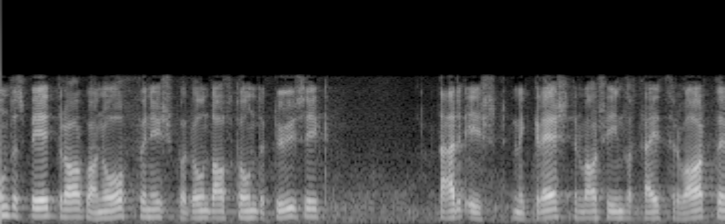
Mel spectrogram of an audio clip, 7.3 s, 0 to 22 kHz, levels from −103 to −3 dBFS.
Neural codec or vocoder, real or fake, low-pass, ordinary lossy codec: codec, 16 kHz, 2 kbps, FunCodec, trained on LibriTTS, 25 frames a second; fake; 5.4 kHz; none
